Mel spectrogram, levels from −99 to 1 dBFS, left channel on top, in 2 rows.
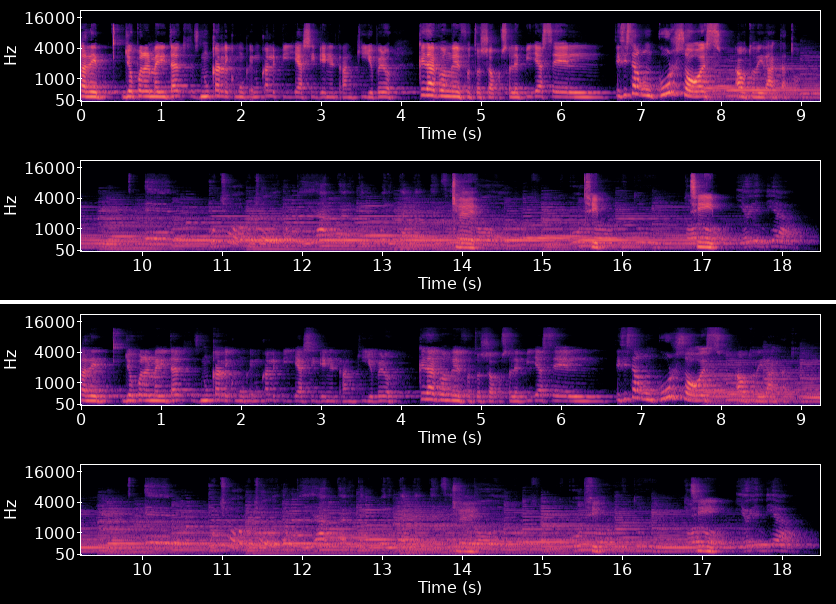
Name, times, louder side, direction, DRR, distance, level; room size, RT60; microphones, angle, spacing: voice 1, 0.0-3.9 4.2-9.0 13.9-14.2 15.5-15.8 16.9-17.2, left 6 dB, 80° left, 0.3 m, -34 dB
sound 1, 7.8-17.7, left 1 dB, 80° right, 0.9 m, -40 dB
voice 2, 10.0-10.5 10.8-18.2, equal, 45° right, 1.2 m, -43 dB
7.3 x 3.5 x 4.1 m
head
